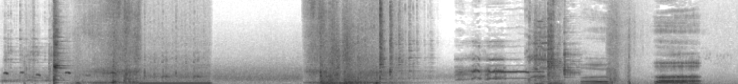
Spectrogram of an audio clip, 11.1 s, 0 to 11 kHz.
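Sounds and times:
car engine humming: 0.0s - 6.8s
street background: 0.0s - 11.0s.

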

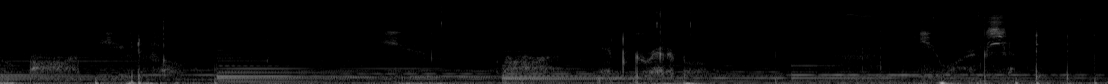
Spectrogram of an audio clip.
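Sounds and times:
faint whispered voice: 0.0s - 1.9s, 3.7s - 7.2s, 8.7s - 11.0s.

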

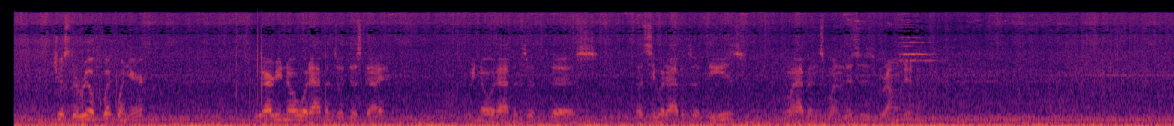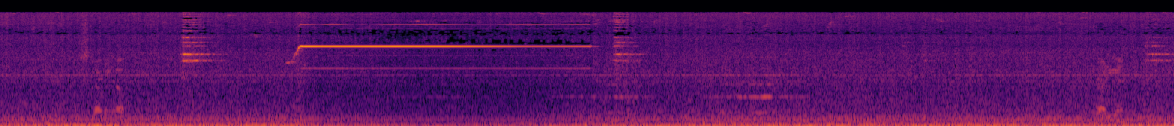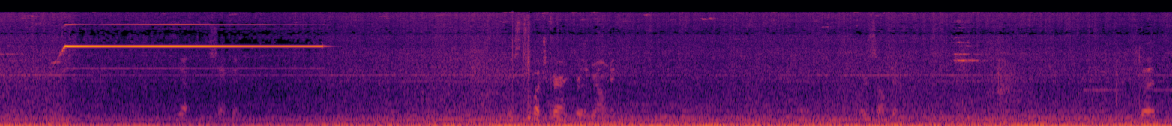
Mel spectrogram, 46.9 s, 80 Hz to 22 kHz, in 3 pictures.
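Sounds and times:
furnace high-pitched whine: 0.2s - 46.9s
steady low hum: 0.2s - 46.9s.

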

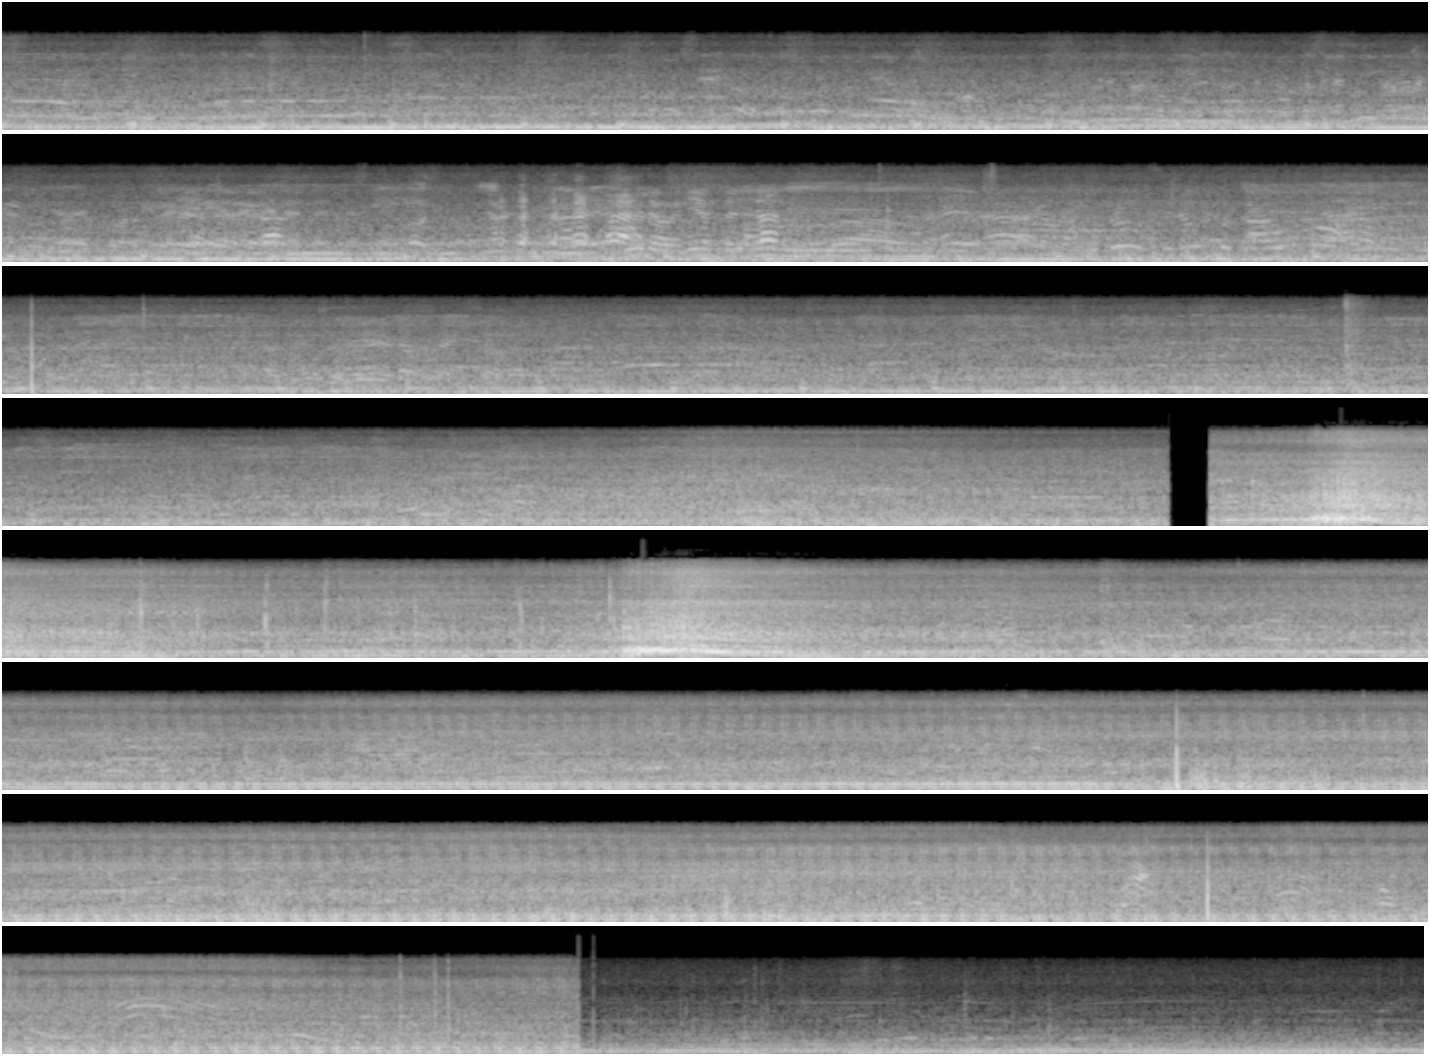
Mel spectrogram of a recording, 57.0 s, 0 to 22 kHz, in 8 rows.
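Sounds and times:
people talking: 0.0s - 52.9s, 54.1s - 57.0s
car engine idling: 0.0s - 57.0s
cars passing at speed: 23.8s - 42.0s.

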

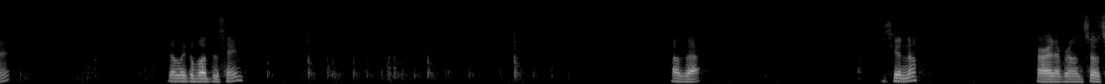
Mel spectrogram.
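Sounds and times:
screwdriver clicks and scratches: 2.6s - 5.7s.

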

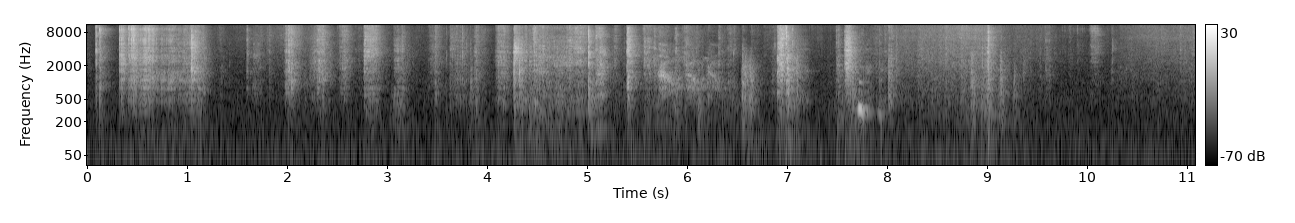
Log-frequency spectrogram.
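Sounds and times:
blade slicing paper: 0.1s - 5.6s.

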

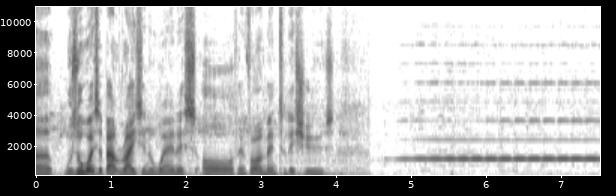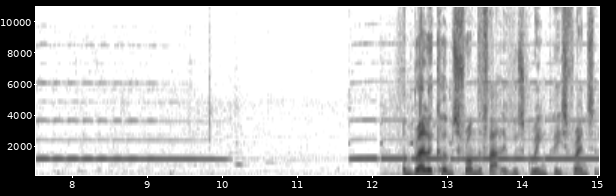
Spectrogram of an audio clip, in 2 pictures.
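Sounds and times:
high held musical note: 4.6s - 10.4s, 11.7s - 15.0s.

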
